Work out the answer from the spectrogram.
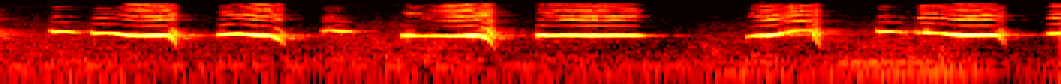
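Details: Lure recording of a helmeted friarbird (cucak timor, koak kaok) from Nusa Tenggara: loud, ringing notes that fall or hook upward, given in uneven bursts with short gaps, and a faint low hum under some notes.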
